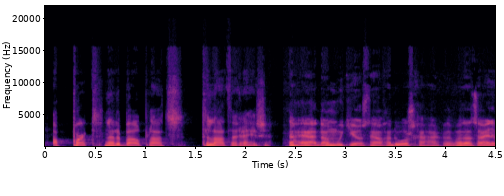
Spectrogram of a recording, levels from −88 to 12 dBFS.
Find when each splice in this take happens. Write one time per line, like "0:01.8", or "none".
0:02.4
